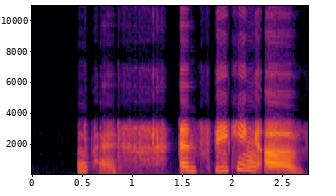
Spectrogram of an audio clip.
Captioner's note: voiceover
